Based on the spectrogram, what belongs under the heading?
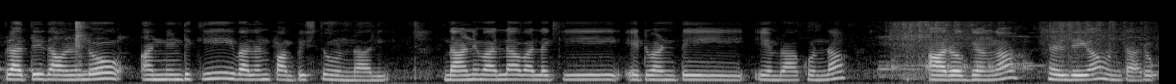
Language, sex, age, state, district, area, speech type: Telugu, female, 45-60, Andhra Pradesh, Visakhapatnam, urban, spontaneous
